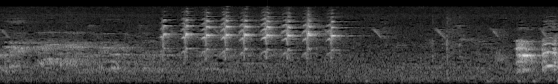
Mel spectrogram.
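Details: Common Myna in Ubon Ratchathani, Thailand, recorded on May 3, 2022: a fast run of about nine harsh, clicking notes in under two seconds. Thin descending whistles from other birds sound behind it, and a brief crowing note comes at the end.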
